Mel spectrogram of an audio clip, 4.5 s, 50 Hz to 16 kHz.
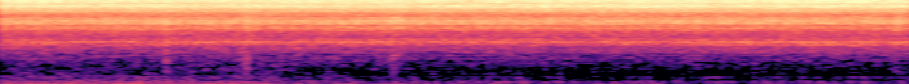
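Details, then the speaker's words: Pressure canner heating, vent on exhaust before display shows E10 countdown and switching to airtight: steady, even steam hiss from the vent, no sputtering or pulsing; normal venting. "Alright, now you can see the whole canner. Countdown continues. You can hear the steam. It seems pretty steady."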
